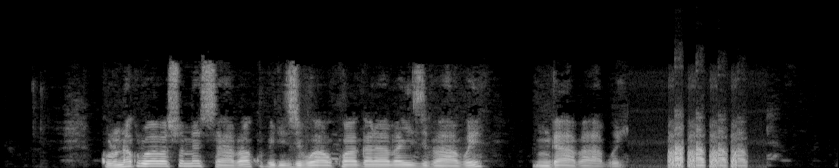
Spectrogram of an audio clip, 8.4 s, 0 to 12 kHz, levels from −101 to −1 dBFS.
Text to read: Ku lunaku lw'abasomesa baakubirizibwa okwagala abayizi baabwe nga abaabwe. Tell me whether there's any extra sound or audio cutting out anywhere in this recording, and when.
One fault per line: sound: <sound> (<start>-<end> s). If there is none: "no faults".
sound: laugh (6.7-7.5 s)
